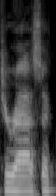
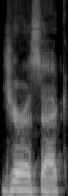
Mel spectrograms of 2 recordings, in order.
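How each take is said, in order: First: It is said like the dinosaur-era word. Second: It is said unlike the dinosaur-era word. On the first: The speaker calls it wrong. "not Jurassic, like the time of the dinosaurs" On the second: The speaker calls it right. "name is pronounced Jurasek"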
